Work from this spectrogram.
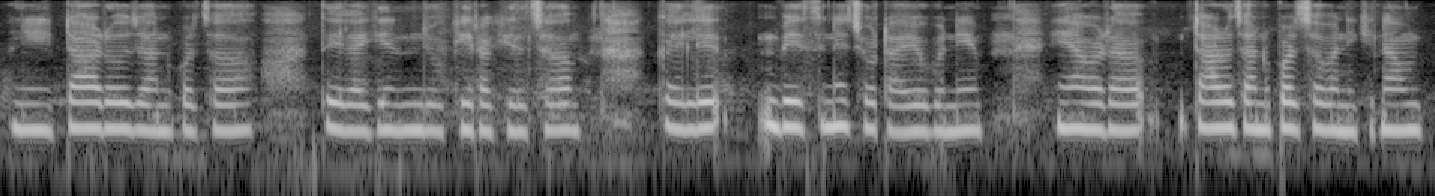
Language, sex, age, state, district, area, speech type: Nepali, female, 18-30, West Bengal, Jalpaiguri, rural, spontaneous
